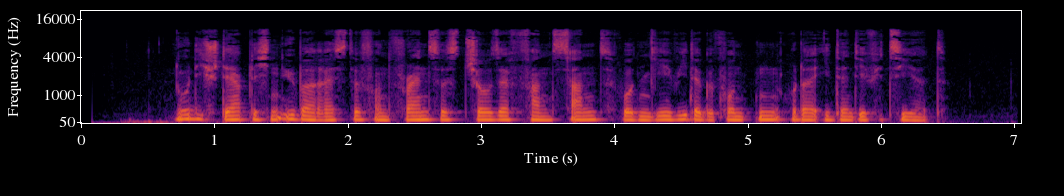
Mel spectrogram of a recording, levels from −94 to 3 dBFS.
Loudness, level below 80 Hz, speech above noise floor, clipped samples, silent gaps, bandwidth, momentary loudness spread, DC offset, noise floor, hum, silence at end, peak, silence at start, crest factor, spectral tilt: -32 LUFS; -60 dBFS; 40 dB; under 0.1%; none; 11.5 kHz; 3 LU; under 0.1%; -71 dBFS; none; 0.6 s; -14 dBFS; 0.4 s; 18 dB; -6 dB/octave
